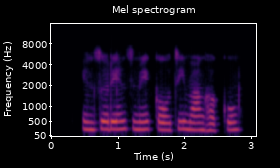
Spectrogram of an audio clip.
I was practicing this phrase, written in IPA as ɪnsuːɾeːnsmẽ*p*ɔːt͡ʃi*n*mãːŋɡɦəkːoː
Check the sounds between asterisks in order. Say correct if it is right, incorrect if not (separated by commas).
incorrect, incorrect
